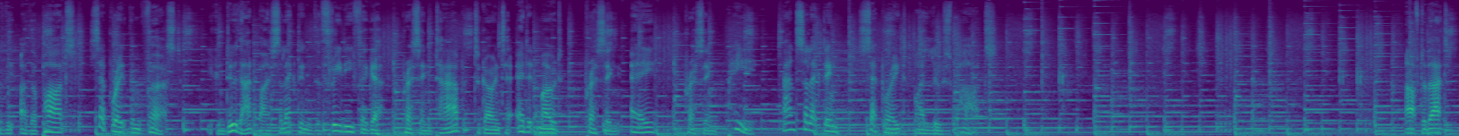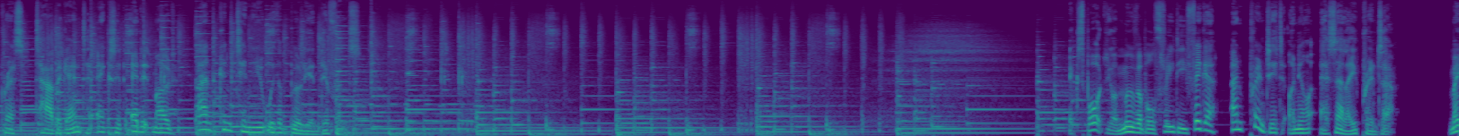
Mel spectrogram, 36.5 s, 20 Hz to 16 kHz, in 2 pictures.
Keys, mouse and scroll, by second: 0.5 click, 2.4 Tab, 3.7 a, 6.0 2, 7.2-12.4 right drag, 12.4 a, 13.0 p, 16.9-17.4 scroll down 1, 17.4-19.3 middle drag, 19.3 Tab, 20.0 click, 20.7 scroll up 1, 21.0 click, 21.6-22.1 shift+middle drag, 22.1 scroll up 4, 22.8-23.5 middle drag, 23.5 scroll up 1, 23.6 g, 24.1-24.9 middle drag, 24.9 scroll down 2, 25.1 shift+middle click, 25.3-25.6 scroll up 1, 25.6 click, 25.8 g, 26.3 scroll down 1, 26.4-27.1 middle drag, 27.1 drag, 27.2 middle click, 27.3 g, 27.6 middle drag, 27.9 click, 28.4-29.1 scroll up 1, 29.4-30.6 drag, 36.4 click.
